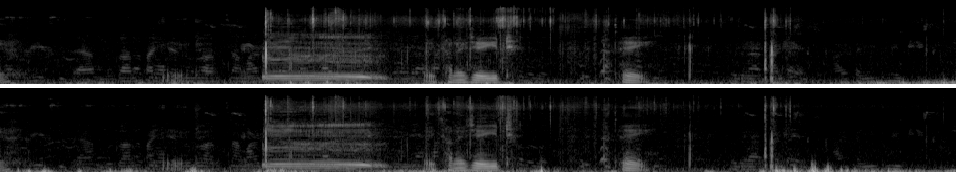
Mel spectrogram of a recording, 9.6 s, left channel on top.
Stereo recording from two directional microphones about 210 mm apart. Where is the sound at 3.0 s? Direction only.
30° right (ahead or behind).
